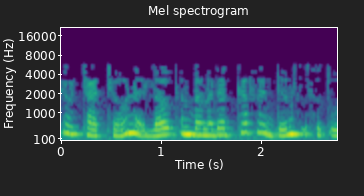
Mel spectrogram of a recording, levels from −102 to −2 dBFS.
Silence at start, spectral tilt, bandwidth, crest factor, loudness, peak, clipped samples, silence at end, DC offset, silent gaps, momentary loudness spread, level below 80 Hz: 0 s; -7.5 dB/octave; 5.6 kHz; 14 dB; -20 LUFS; -6 dBFS; under 0.1%; 0 s; under 0.1%; none; 9 LU; -56 dBFS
